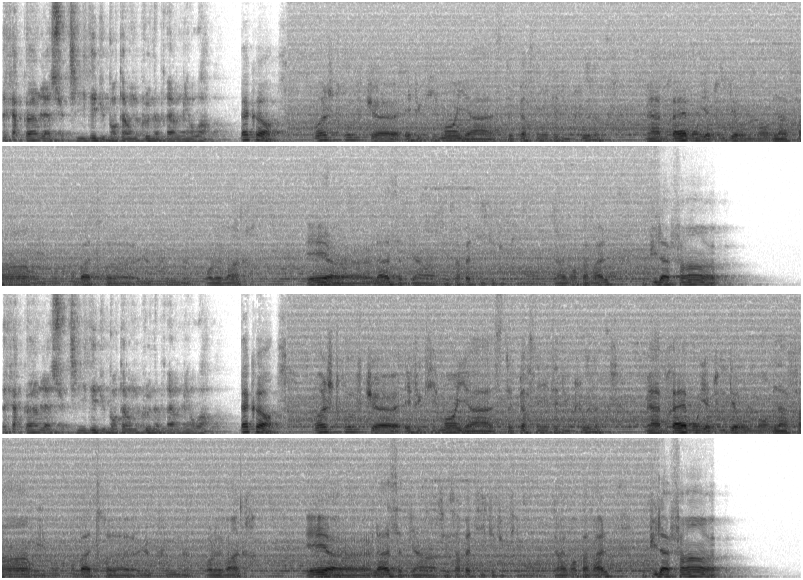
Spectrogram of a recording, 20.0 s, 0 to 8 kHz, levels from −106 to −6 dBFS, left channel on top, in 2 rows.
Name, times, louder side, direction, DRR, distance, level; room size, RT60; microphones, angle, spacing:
voice 1, 0.0-2.6 13.8-14.1, left 1 dB, 45° left, 3.5 m, -32 dB
voice 2, 3.0-7.8 8.0-13.2 13.8-18.9, right 2 dB, 65° right, 1.4 m, -27 dB
sound 1, 3.5-18.2, right 2 dB, 20° right, 2.1 m, -36 dB
29.0 x 29.0 x 4.3 m
head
